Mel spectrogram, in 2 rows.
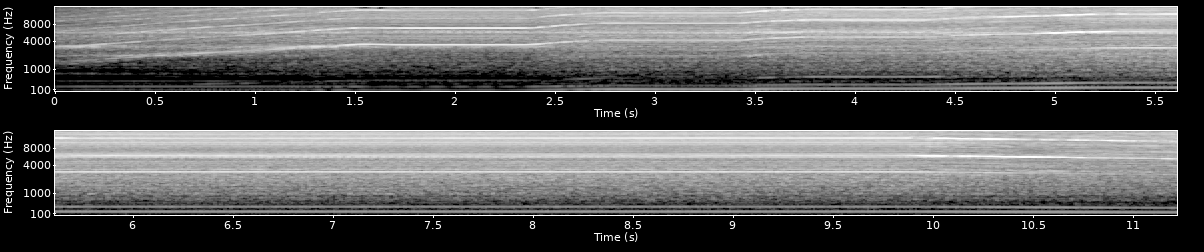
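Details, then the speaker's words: Washing machine motor on a TDA1085C speed controller, wired for a grindstone: whine climbs in steps, holds a steady speed for seconds, then winds down. Brush clicking occurs when rotating against the brush direction. "once you set the speed it just holds it"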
